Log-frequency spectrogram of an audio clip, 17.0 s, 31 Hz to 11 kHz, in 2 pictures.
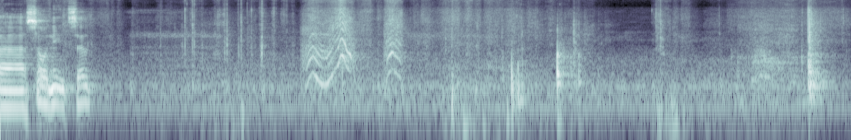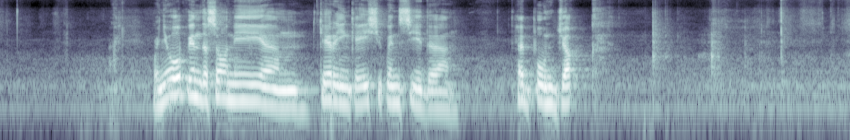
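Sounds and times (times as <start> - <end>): zipper being pulled open: 3.0 - 4.2, 7.4 - 8.1.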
